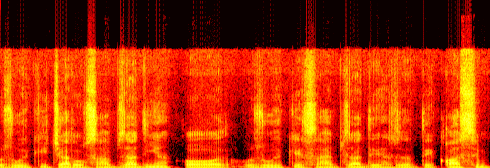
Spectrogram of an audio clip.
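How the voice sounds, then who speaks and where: A man's dark, mellow voice with fairly even intonation, dry and close with no echo, on a very clean recording with a silent background. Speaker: Islamic preacher. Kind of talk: Islamic sermon (bayan).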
